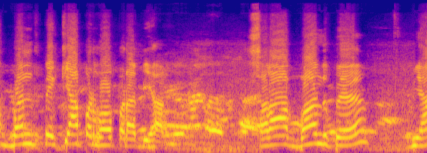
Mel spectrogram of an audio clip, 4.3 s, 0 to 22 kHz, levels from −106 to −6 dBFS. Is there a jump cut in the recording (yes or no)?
no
